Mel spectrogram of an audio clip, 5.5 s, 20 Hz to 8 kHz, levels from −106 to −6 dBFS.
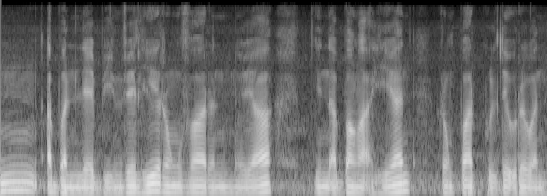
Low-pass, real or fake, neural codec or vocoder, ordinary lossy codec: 7.2 kHz; real; none; none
